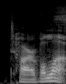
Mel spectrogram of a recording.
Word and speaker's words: Tar Valon: thursday because it regards how the eye sadai will be pronouncing tarvalan just like that tar of allah that is the official way it's coming out on the tv series yes i don't know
